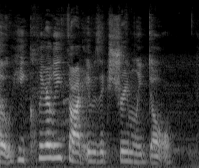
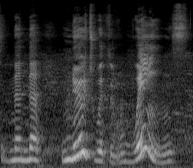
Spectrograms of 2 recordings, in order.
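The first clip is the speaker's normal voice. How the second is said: slower, louder offended stammer; indignant stammer; 3 dB louder, slower than usual. A narrator's reading. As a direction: stretch out the insult, hurt. Toothless repeats again, offended.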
